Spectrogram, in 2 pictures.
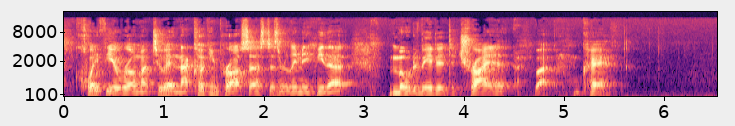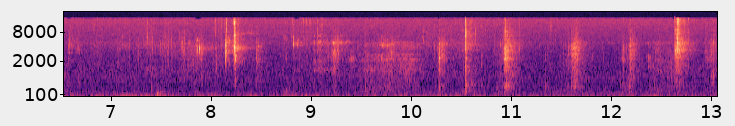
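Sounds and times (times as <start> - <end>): crunchy filling crackling: 5.2 - 13.0
person biting and chewing food: 5.6 - 13.0.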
